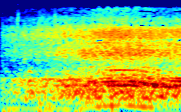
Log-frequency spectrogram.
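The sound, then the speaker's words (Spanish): A car engine revs and strains as it accelerates up an icy garage ramp in snowy weather, a broad hissing roar over a low rhythmic throb that grows steadily louder over a couple of seconds, with no voices. “me ha hecho mucha gracia uno de el tío este valiente que ha tratado de sacar el coche por la rampa helada del garaje.”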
